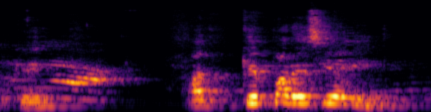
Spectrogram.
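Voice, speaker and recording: A man's voice: high voice, huge pitch swings, a little slow, a little mellow, echoey room, low-quality recording. A man preaching a sermon, often calling his listeners brothers and asking them to agree. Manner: addresses the congregation as brothers, asks for agreement often.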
